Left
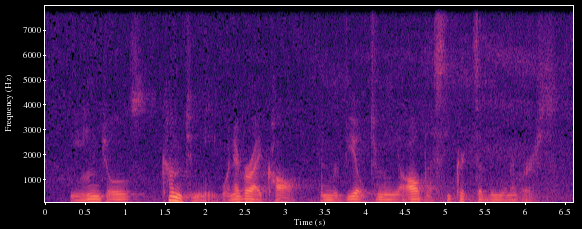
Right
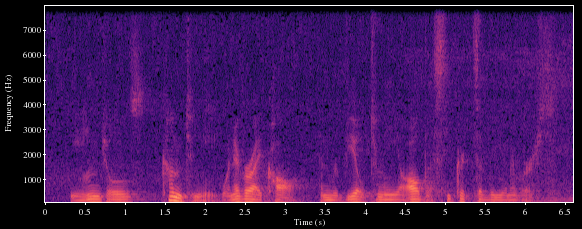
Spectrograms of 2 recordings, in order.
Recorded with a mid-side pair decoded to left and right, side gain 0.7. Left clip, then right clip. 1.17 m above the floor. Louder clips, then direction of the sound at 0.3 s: Even; straight ahead.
